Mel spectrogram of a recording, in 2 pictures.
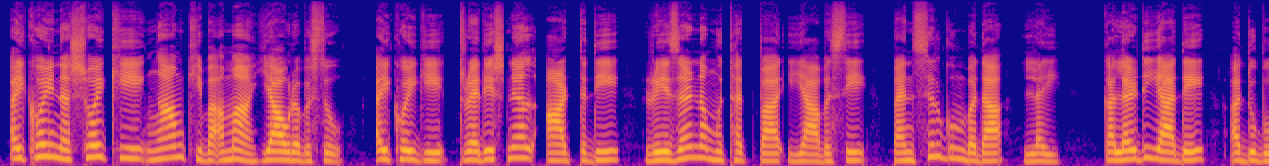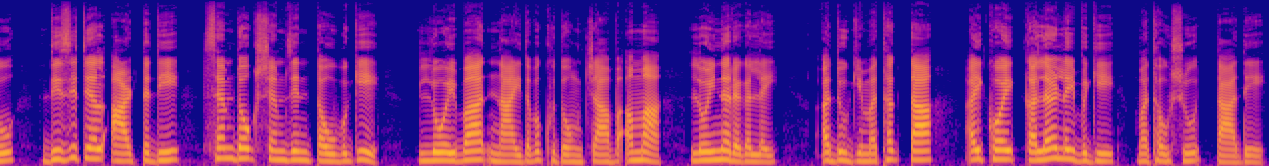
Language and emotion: Manipuri, neutral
